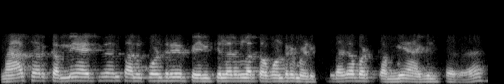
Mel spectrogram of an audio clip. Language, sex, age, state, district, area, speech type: Kannada, male, 18-30, Karnataka, Bidar, urban, conversation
